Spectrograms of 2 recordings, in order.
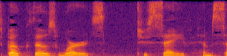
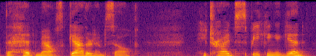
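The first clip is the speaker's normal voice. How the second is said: usual speaking voice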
